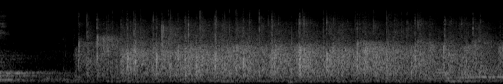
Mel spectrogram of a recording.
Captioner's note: audience applauding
